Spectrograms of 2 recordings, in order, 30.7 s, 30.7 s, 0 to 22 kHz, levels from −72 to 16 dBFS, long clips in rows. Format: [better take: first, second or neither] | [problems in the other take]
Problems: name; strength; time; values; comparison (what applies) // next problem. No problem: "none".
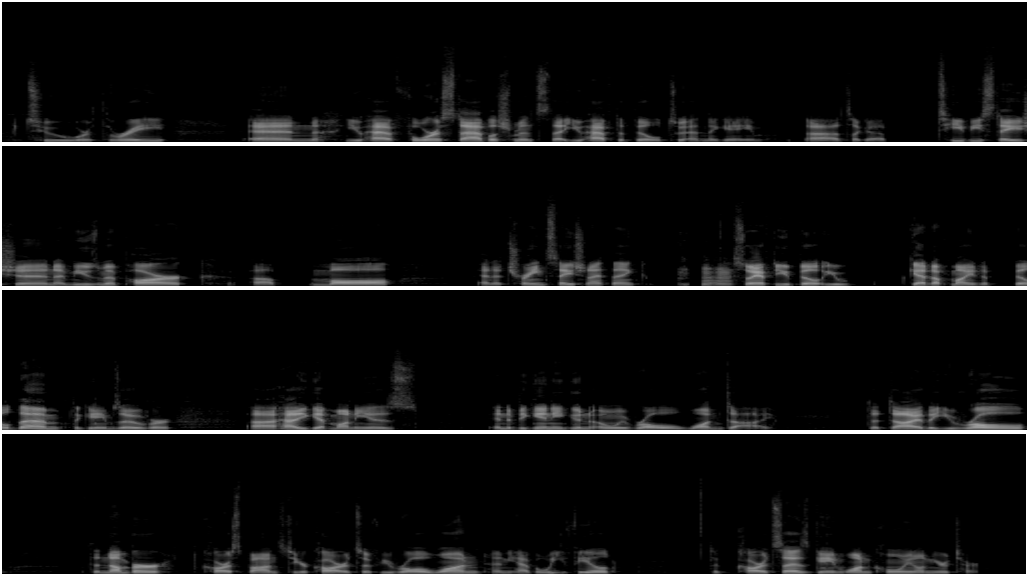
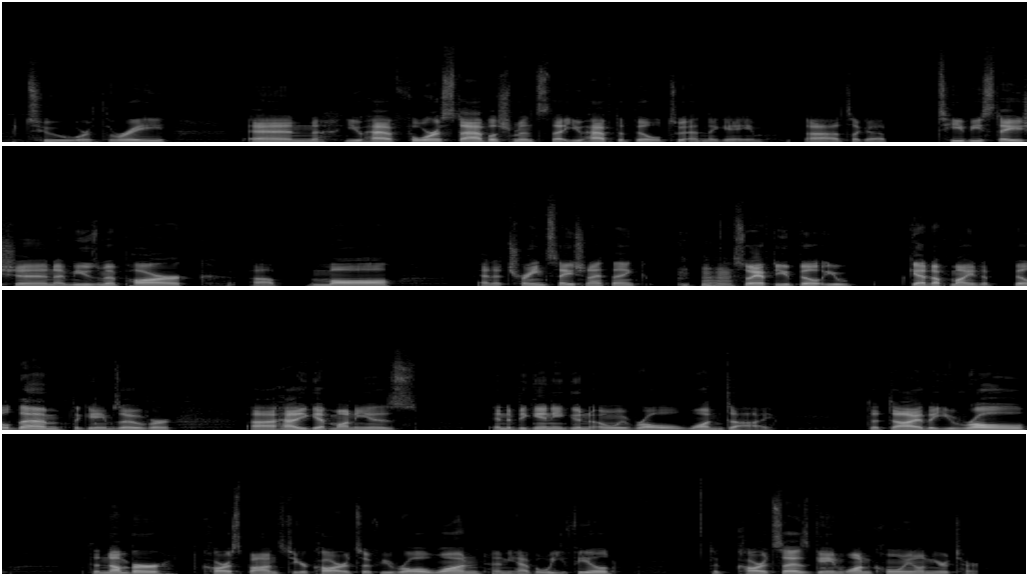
second | thin; somewhat; fading below 300 Hz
